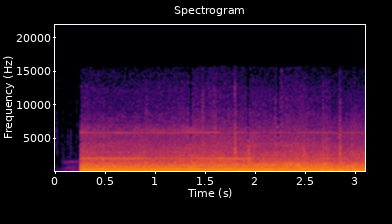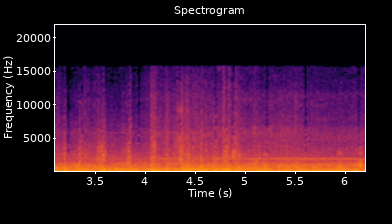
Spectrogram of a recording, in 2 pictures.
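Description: A loud, continuous roar with a whirring propeller drone from a mini electric airboat sliding over snow holds steady throughout, close and powerful.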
